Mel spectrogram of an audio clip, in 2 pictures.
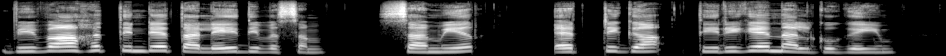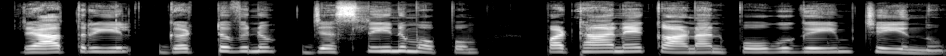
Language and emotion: Malayalam, neutral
